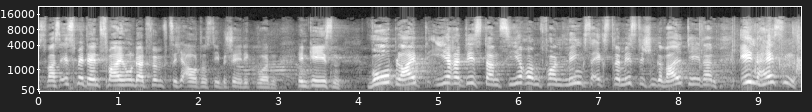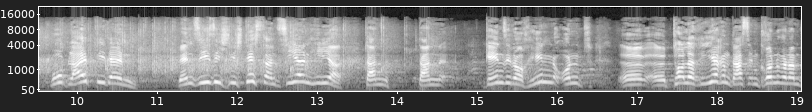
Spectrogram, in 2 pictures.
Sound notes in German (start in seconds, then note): 9.9 Beifall AfD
